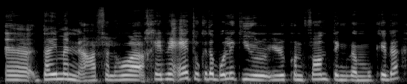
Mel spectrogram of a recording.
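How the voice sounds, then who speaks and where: A woman's voice: mid-range voice, steady tone, fast talker, no room sound. A woman with an Egyptian Arabic accent chatting casually as a podcast co-host, moving between Arabic and English mid-sentence. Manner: mixes English phrases into Arabic. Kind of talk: casual chat.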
